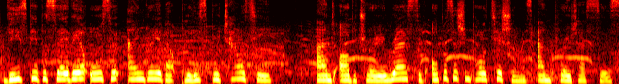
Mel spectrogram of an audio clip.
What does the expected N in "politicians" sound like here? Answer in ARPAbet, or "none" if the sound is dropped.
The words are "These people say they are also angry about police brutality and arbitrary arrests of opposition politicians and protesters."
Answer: N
